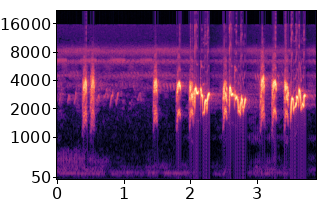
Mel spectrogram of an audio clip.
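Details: Sooty-headed bulbul calling insistently, natural voice played as a lure for rivals: scattered sharp chirps give way to lively, bubbling warbled phrases that quicken toward the end, with a soft low hum early on.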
